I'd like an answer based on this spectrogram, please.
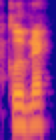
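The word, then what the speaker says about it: Klubnik: Uh how do you pronounce is it clubnick cade? Yeah clubnick.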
